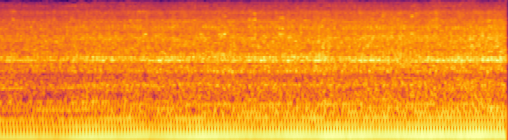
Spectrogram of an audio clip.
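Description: A tractor engine runs steadily on a farm, a loud, constant low idle-like rumble with no breaks.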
